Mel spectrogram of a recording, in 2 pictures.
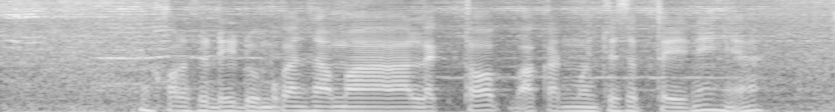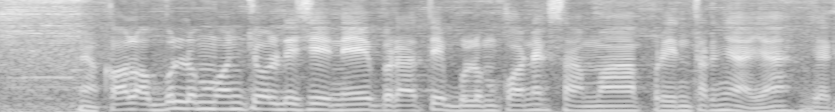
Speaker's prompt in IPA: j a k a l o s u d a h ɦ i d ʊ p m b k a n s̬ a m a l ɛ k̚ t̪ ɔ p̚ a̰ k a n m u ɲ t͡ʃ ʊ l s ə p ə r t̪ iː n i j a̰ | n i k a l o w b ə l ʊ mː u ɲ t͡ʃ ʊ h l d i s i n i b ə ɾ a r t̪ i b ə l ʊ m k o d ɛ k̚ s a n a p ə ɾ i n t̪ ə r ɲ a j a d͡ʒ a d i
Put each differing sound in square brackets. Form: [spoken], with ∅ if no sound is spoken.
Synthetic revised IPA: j a k a l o s u d a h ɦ i d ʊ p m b k a n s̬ a m a l ɛ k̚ t̪ ɔ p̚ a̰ k a n m u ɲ t͡ʃ ʊ l s ə p ə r t̪ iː n i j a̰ | n [a] k a l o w b ə l ʊ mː u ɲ t͡ʃ ʊ [∅] l d i s i n i b ə ɾ a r t̪ i b ə l ʊ m k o [n] ɛ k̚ s a [m] a p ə ɾ i n t̪ ə r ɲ a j a d͡ʒ a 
